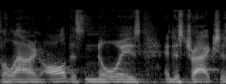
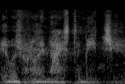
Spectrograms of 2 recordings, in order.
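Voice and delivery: put-on close whisper, quieter; 5 dB quieter than usual. Showing how an odd greeting to a new acquaintance would sound: pretend whisper up close. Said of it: "pull them real close and go".

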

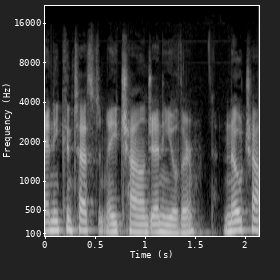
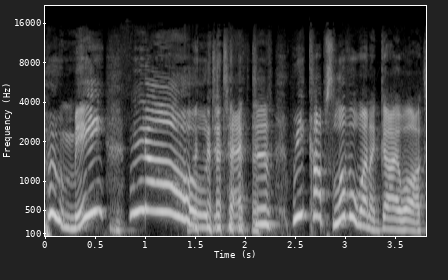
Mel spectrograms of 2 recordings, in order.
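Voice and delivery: very high, swooping, sing-song put-on voice; 11 semitones higher than usual. Retelling a detective's reply to a lawyer outside court, in a put-on fake voice. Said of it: "puts on this fake voice".

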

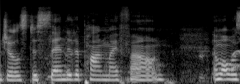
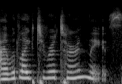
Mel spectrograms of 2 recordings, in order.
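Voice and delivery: put-on courteous female voice; 4 semitones higher, 4 dB quieter than usual.

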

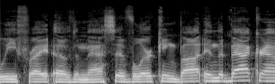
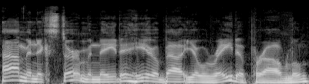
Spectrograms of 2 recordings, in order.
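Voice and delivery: put-on southern-accented drawl. A player speaks in character to a game character; southern drawl. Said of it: "use the southern drawl kind of thing".

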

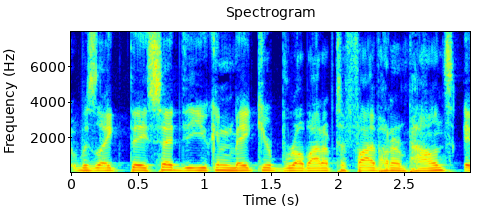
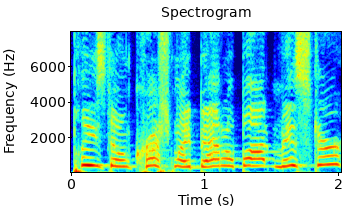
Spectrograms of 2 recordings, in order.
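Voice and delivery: put-on very high, loud, pleading little-girl voice; 7 dB louder than usual. Retelling a battle bot match, imitating a six-year-old girl pleading. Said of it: "you hear her on the hot mic going".

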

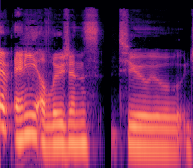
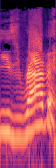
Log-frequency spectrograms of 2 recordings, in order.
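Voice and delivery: very loud, high shrieked scream; 8 semitones higher, 9 dB louder than usual. Describing an imagined scene at a lake: imitating someone screaming. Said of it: "someone there nearby that screams".

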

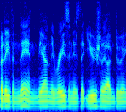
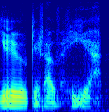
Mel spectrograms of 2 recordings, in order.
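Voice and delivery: mock angry speech through clenched teeth. Showing how her mother sounds when angry: mock-angry, through clenched teeth. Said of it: "she talks just through her teeth".

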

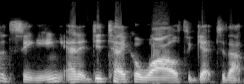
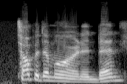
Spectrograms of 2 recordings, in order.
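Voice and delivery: put-on Irish brogue accent; 4 semitones higher than usual. A guest answers the host's welcome back, in a fake Irish accent. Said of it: "You're Irish".

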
